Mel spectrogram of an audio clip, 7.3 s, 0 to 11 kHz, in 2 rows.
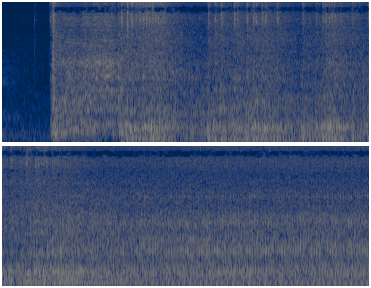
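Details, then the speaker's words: Rebuilt fully mechanical N14 Cummins 498 hp diesel with step timing control, on a compost turner: quick crank, catches at once and settles into a steady, even idle with no knock or miss, expected to smoke briefly until oil pressure rises. "now this is known as a step timing engine and you will see when I start it up what I mean by that it will smoke severely for a few seconds until the oil pressure comes up and then the smoke stops"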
